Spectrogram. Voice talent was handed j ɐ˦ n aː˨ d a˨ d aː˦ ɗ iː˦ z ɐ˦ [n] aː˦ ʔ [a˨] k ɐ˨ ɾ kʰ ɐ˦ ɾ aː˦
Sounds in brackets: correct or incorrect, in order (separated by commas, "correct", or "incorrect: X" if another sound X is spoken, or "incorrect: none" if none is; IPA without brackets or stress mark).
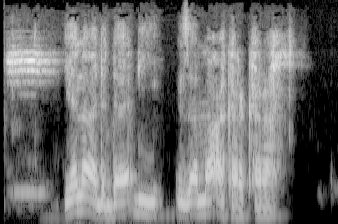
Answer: incorrect: m, correct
